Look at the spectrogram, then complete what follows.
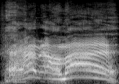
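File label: negative vocalization, German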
